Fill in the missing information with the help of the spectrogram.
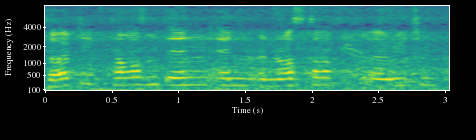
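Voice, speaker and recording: A man moderating and interpreting questions at an outdoor rally, halting and repeating words. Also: sits high, flat delivery. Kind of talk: moderating a public Q&A. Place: outdoor city square. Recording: distant mic, street noise.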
